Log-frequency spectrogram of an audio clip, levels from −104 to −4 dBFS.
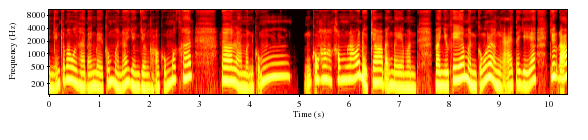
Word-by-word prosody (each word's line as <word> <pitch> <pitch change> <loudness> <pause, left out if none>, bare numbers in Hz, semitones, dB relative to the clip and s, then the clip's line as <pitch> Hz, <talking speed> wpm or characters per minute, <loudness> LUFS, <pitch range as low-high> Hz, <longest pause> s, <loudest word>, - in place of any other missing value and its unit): những 165 +4 -3
cái 245 - -1
mối 250 0 +3
quan 230 -4 +2
hệ 175 -2 -1
bạn 170 +2 -3
bè 170 -2 -1
của 210 +6 -6
mình 200 -7 -1
á, 185 +4 -1
dần 180 -6 -2
dần 165 -1 -2
họ 165 +1 -5
cũng 185 +6 -4
mất 250 +1 -2
hết, 290 +3 +2 0.6
nên 235 -1 +4
là 185 -4 0
mình 165 -1 -3
cũng 295 - -2 0.5
cũng - - +1
hông 255 -1 0
không 250 0 -1
nói 260 +4 +3
được 255 -7 +2
cho 220 -1 +3
bạn 190 -2 -2
bè 175 -1 -1
mình. 165 -1 -2 0.4
Và 190 -1 +4
nhiều 180 0 +2
khi 245 +6 +3
á, 275 - +6
mình 205 -10 +3
cũng 190 +7 0
rất 290 +2 +5
là 250 - +2
ngại, 185 0 -1
tại 195 0 -3
vì 185 -1 0
á, 235 +4 +2 0.3
trước 295 -1 +2
đó 295 - +7
210 Hz, 250 wpm, -23 LUFS, 175-250 Hz, 0.6 s, đó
